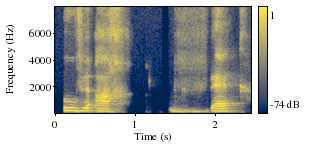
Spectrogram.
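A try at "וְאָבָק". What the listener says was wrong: wait, where are you getting v from?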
